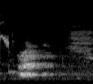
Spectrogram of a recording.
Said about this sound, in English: some dog barking now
